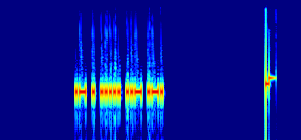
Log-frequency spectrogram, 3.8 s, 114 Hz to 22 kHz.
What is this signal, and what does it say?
Morse code, heard as a keyed tone, about 44 wpm, 690 Hz. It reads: AE5UR
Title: USA Call Signs - 5 Characters - 6x Character Spacing - 45wpm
